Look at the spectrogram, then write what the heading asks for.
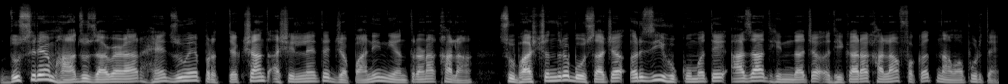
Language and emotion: Goan Konkani, neutral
